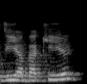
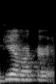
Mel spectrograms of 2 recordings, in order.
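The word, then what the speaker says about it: Diyarbakır: Like the city is Diyarbakir, which is actually Diyarbakir, and then So Anna,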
